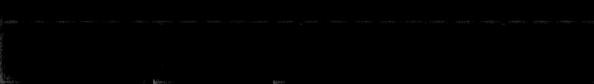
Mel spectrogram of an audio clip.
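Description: Near silence with a faint, steady, high-pitched cricket trill, and one soft low thump about a second and a half in.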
